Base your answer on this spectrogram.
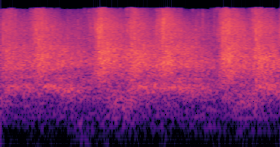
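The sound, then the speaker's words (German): The assembled Congress, Democrats and Republicans, cheers and shouts continuously for Donald Trump, a dense roar of many voices swelling in waves without a break, loud and sustained throughout. “Und sie jubeln ihm zu.”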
